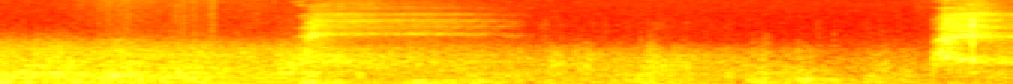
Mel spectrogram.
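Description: A low, thunder-like rumble fading away, with a brief high ringing tone about a second in and a short sharp sound at the very end.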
